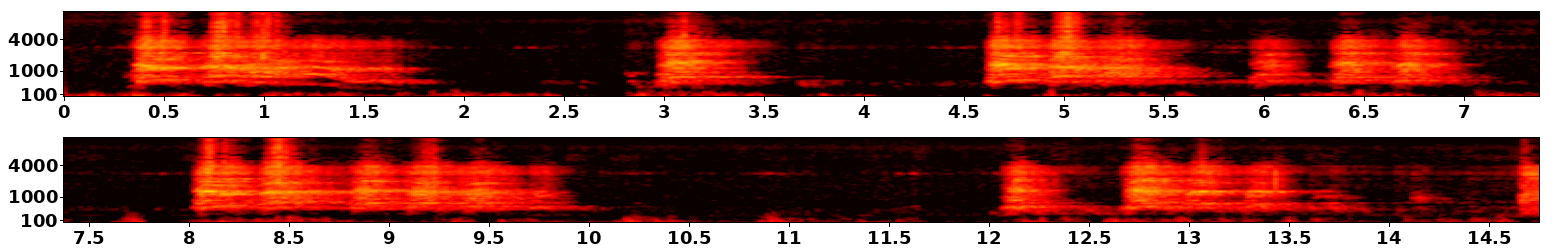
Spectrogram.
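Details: Repeated bursts of barking from a dog, several quick barks per bout with short gaps between, over a low rumbling background.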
